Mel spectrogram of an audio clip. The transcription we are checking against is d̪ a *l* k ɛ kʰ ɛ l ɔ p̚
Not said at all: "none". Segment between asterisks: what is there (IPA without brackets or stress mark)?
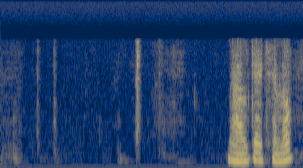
l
